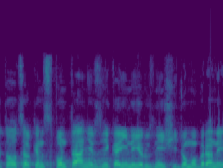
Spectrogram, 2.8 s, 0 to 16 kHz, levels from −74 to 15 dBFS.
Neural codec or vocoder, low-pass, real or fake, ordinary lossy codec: none; 10.8 kHz; real; AAC, 48 kbps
